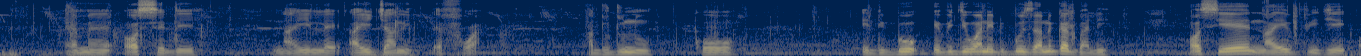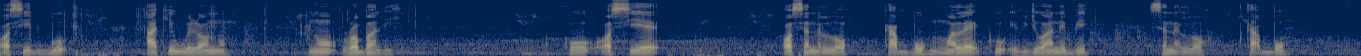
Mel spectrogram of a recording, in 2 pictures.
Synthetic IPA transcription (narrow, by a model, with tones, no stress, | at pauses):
ɛ˨mɛ˨ɔ̰˦sɪ˨dɪ˨ | na˨jɪ˦lɛ˨a̰˨jɪ˦d͡ʒa˨nɪ˨ɛ̰˨fʊ˨a̰˨ | a̰˨du˦du˦nu˨ | kʰʊ˦ | e˨di˨ɡ͡bo˦e˨vi˦d͡ʒe˨wa˦n˦e˨di˨ɡ͡bo˦za˨nʊ˦ɡa˦ɡ͡ba˨li˦ | ɔ̰˦sɪ˨e˦na˨e˦vi˨d͡ʒe˨ɔ̰˦sɪ˨e˨du˨ɡ͡bo˦ | a˨kɪ˦we˨lɔ˨nʊ˨ | nʊ˦ɾɔ˦ba˨li˨ | kʊ˦ɔ̰˦sɪ˨ɛ˦ | ɔ˦sɛ˨nɪ˨lɔ˦ | ka˨bʊ˦m˨a˨lɛ˦kʰʊ˦ʔḛ˨vi˨˦d͡ʒe˦wa˦nɪ˨bɪ˦ | sɛ˨nɪ˨lɔ˦ | ka̰˨bʊ˦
